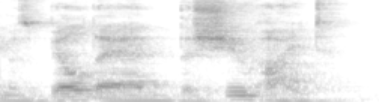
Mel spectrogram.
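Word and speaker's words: Shuhite: name was bildad the shoe height you know shoe height that's not very tall if you're just you know shoe height is spelled s-h-u-h-i-t-e not like a shoe but anyway sounded that's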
